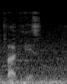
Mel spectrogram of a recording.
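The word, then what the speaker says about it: Buc-ee's: these there it is i thought it was beauties at first because the way it spelled with one seat i was convinced it was beauties my wife had to convince me of the bookies place is huge i've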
